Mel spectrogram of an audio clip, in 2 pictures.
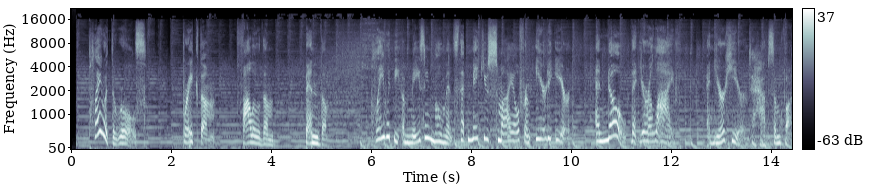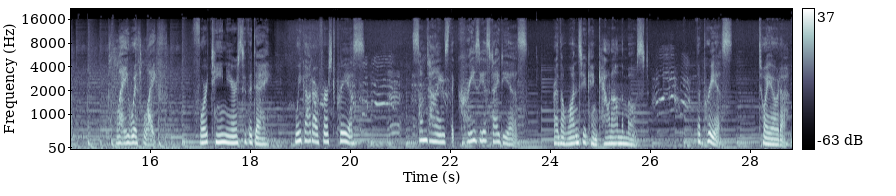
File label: commercial VO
